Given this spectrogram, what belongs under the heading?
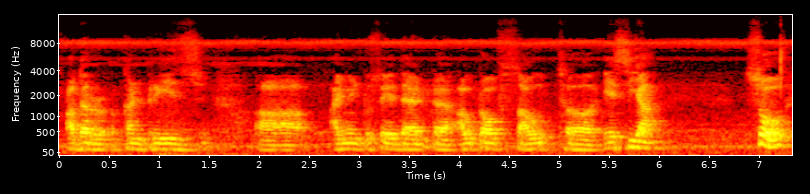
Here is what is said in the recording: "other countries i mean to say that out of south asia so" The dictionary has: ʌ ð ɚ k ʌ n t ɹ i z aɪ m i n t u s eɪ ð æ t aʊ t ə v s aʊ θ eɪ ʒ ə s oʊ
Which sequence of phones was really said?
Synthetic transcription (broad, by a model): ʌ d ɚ k ʌ n t ɹ i z aɪ m i n t u s eɪ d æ t aʊ t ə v s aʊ t eɪ ʃ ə s oʊ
